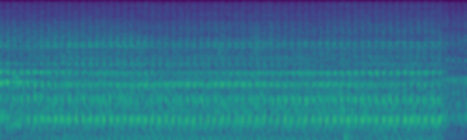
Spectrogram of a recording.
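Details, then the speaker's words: Honda Civic EG sedan after a tune-up with new plugs, wires, distributor cap and rotor: rough idle with a rasping rub pulsing three to four times a second, like something rubbing; a broken inner timing cover is scraping the cam pulley. "it sounds like something rubbing. He's had the idle set, but it runs now."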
